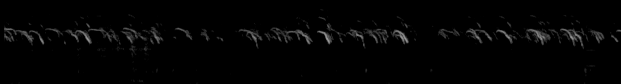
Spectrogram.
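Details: Eight-day-old chicken chicks peeping together; dense overlapping high, downward-slurred cheeps in continuous bursts, with two brief lulls, and no other sounds.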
